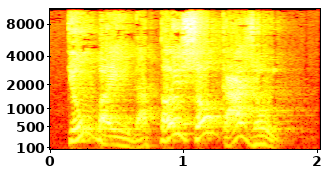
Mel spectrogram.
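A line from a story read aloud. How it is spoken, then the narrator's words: Loud shout. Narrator (Vietnamese): chàng hét lớn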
